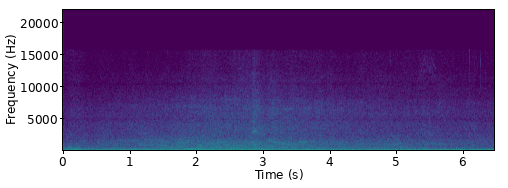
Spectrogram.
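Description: A motor vehicle engine's low, steady hum, a little louder from about a second in.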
